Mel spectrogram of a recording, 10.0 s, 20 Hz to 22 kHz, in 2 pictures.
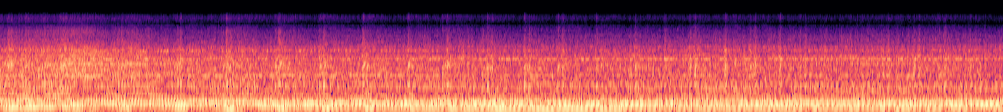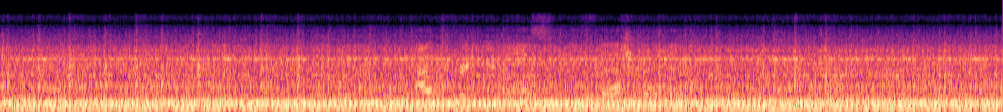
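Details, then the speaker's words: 1974 G4TR100 two-stroke trail bike, long unstarted, just back from an old-bike mechanic: kick-started, crisp even two-stroke buzz holding steady at fast idle with no misses or knocks; runs healthy. "How awesome is that? It actually kicks over."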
